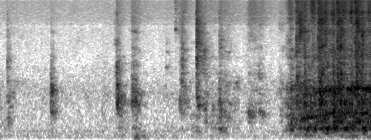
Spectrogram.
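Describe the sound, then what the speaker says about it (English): A new sewing machine set to straight stitch starts running near the end, a loud continuous whir that follows a few scattered soft ticks and clicks; no one speaks. "You love your new sewing machine?"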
